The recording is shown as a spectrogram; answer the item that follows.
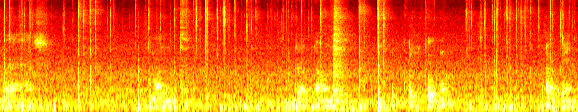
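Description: Typing on a computer keyboard: an irregular run of key clicks, with two louder clicks about five and a half seconds in.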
